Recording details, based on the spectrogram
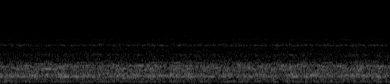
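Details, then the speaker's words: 1991 HRS L-356 industrial ceiling fan, cast iron motor, aluminum blades, at medium-low: constant dry hiss and rough rumble with faint steady tone, slight wobble; worn bearings noisy. "Alright, we'll bump it up to medium-low. Start to hear the bearing noise now. Fan just has a little wobble."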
